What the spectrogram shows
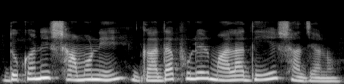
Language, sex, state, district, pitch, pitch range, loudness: Bengali, female, West Bengal, Cooch Behar, 220 Hz, 190-255 Hz, -12 LUFS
